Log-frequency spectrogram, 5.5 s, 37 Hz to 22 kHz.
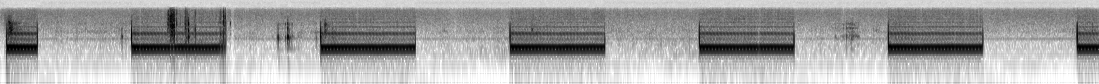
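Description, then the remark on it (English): A telephone busy signal after a switchhook flash made after dialing the digit 2: steady electronic tone bursts switching on and off in an even rhythm, about six pulses, loud, with faint clicks between them and no talking. “If you flash at any other time, you go to busy signal, and I'm going to demonstrate this.”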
